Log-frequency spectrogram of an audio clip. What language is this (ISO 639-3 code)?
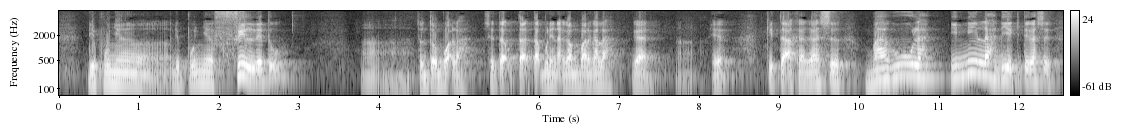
msa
